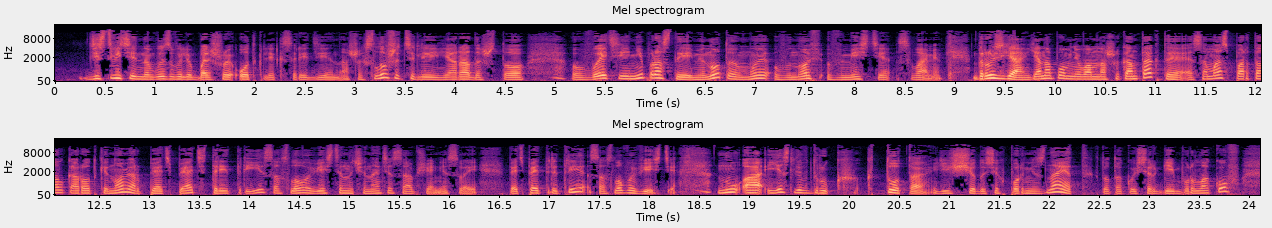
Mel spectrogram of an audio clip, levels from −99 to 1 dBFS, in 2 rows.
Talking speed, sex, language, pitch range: 135 wpm, female, Russian, 150-195 Hz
